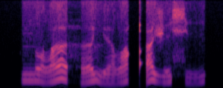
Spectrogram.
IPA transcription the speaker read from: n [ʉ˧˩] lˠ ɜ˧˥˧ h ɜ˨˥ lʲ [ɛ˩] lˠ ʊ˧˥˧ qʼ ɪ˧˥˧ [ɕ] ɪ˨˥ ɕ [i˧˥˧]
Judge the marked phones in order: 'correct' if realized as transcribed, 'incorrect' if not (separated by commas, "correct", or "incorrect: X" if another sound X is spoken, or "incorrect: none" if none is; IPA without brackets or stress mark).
incorrect: ʊ˧˩, correct, incorrect: ʒ, incorrect: i˨˩˦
